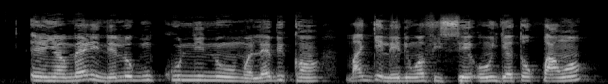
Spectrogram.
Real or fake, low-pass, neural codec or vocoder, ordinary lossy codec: real; 19.8 kHz; none; AAC, 32 kbps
